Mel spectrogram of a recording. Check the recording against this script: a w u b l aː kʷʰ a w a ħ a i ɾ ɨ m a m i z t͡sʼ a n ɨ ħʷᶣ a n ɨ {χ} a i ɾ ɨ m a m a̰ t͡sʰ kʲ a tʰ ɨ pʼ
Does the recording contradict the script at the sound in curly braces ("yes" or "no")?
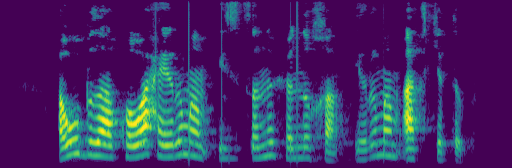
no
